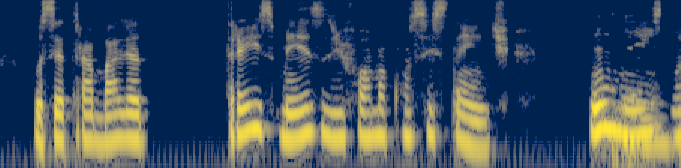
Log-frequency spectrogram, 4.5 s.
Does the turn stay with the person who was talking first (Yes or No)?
Yes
